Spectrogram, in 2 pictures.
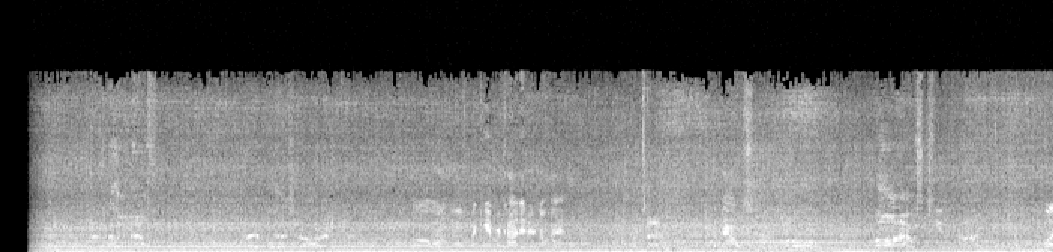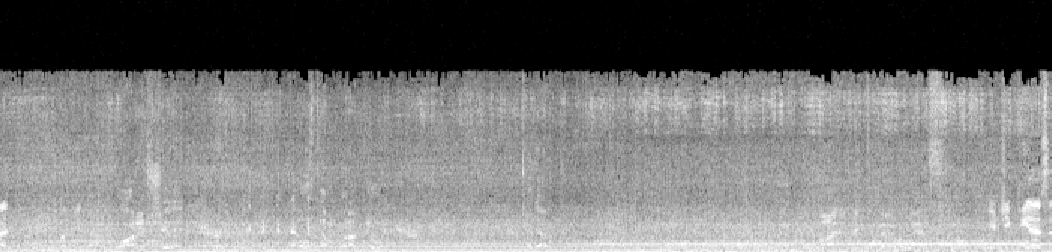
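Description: Combine harvester running steadily while harvesting alfalfa seed, heard from inside the cab: a loud, even drone with a strong low hum and overtones.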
